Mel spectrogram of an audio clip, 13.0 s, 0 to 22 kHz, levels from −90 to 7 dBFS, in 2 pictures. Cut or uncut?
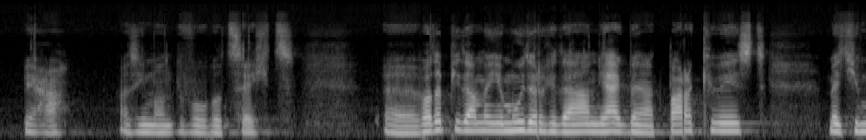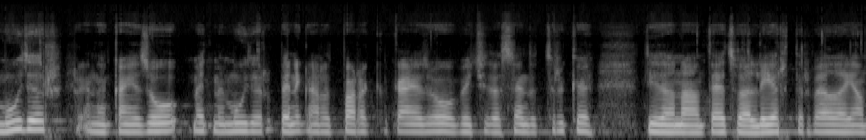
cut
